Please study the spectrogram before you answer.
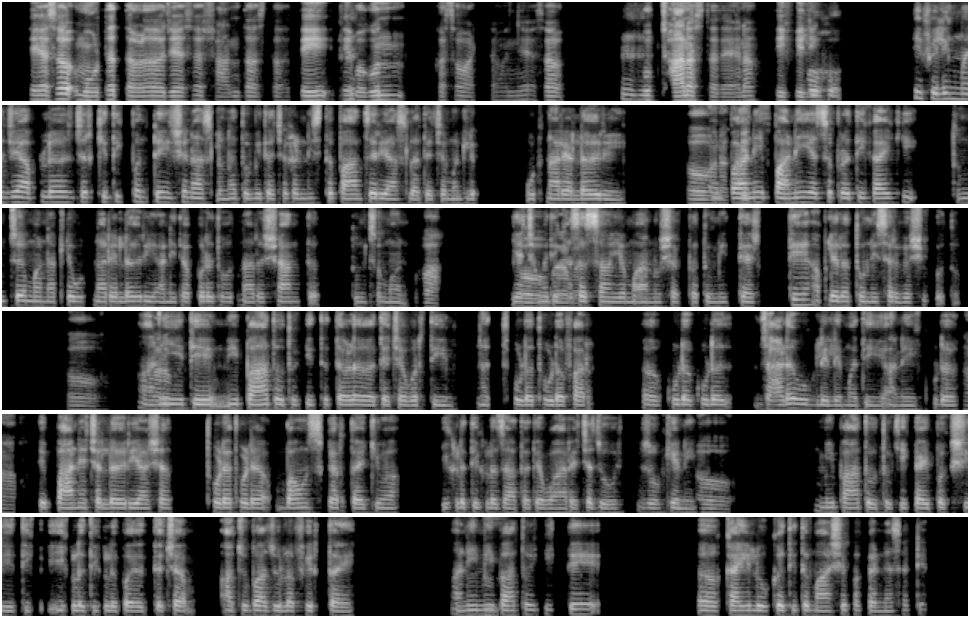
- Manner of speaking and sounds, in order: other background noise; in English: "फीलिंग?"; in English: "फिलिंग"; tapping; swallow; in English: "बाउन्स"
- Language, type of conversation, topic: Marathi, podcast, निसर्गाकडून तुम्हाला संयम कसा शिकायला मिळाला?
